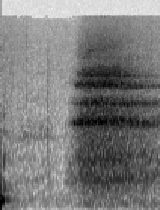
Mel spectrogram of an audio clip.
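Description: A woman's long, slow exhale with a faint whistling edge. It starts about a second in and fades away, timed to her knees dropping to the side in a lying spinal twist.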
